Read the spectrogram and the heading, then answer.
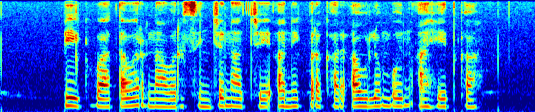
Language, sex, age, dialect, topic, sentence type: Marathi, female, 31-35, Standard Marathi, agriculture, question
